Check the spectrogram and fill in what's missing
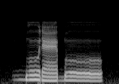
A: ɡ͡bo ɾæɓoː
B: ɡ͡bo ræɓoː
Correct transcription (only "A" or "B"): A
